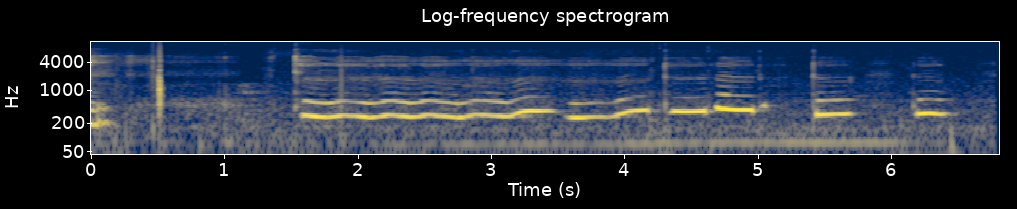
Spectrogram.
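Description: A child humming a tune with a wavering pitch. It starts about a second and a half in and breaks into short separate notes toward the end.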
